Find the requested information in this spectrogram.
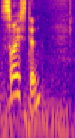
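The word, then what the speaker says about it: Seend: pockets where it's really difficult to get the pronunciation right so I really do appreciate that Martin thank you so it is seon and across seon common is a lovely old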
